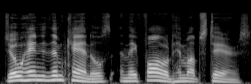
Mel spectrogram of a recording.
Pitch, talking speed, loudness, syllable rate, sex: 155 Hz, 215 wpm, -17 LUFS, 6.0 syllables/s, male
